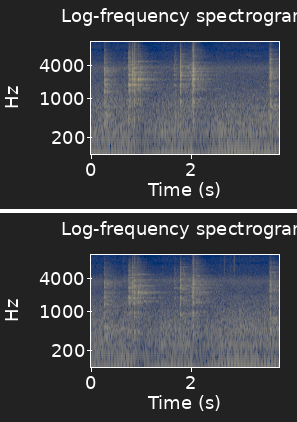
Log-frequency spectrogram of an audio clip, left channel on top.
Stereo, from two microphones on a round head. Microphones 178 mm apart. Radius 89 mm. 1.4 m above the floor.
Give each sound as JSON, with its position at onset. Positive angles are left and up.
{"t": 0.3, "sound": "a dropped coin", "side_deg": 20, "distance_m": 1.1}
